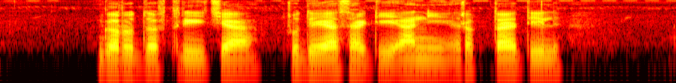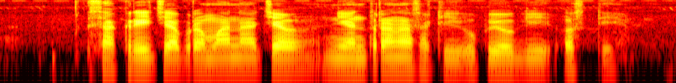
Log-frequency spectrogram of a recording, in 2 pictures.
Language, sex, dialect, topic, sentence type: Marathi, male, Northern Konkan, agriculture, statement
